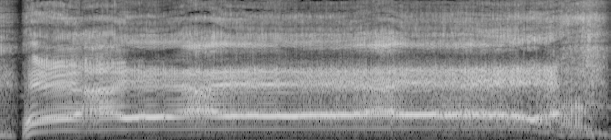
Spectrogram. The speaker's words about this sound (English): I don't know if this is appropriate, but I'm going to try. Come on, go ahead and yell out in the Holy Ghost.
